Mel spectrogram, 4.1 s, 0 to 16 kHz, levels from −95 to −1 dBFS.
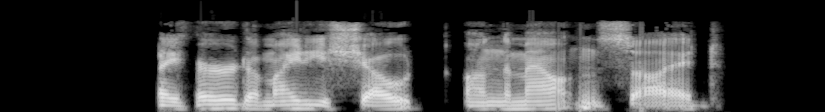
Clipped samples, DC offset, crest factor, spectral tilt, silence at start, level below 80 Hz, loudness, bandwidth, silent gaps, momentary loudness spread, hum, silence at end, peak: under 0.1%; under 0.1%; 16 dB; -4 dB/octave; 0.8 s; -54 dBFS; -15 LUFS; 8 kHz; 2.12-2.31 s; 7 LU; none; 0.55 s; 0 dBFS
